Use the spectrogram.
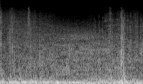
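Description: A Confringo blasting spell detonating in the Hogwarts Legacy video game, a loud rumbling burst with heavy low-end boom and crackle that fills the short moment.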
